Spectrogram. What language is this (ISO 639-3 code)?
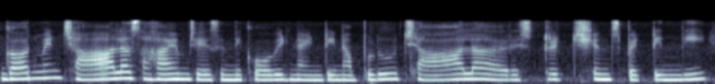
tel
